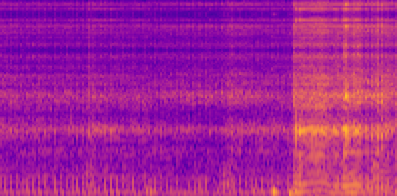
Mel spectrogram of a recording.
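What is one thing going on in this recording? A dirt bike engine idles close by.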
